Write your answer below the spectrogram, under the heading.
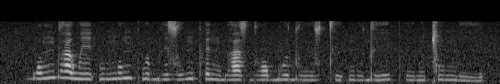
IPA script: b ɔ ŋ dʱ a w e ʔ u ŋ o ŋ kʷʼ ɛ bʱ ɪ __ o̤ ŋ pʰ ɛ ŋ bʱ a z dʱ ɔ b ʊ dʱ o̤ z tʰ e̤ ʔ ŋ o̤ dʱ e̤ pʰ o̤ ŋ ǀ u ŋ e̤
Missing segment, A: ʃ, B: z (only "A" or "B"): B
